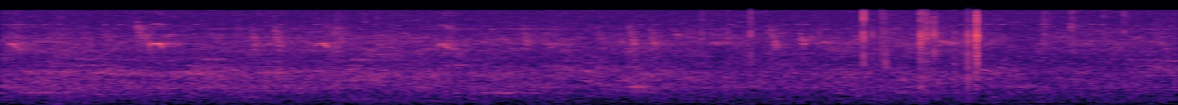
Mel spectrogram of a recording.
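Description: Faint outdoor background with a small bird chirping briefly a few times, then a handful of sharp clicks in the second half.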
